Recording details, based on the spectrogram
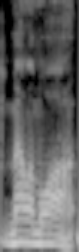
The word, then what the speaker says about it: Malinois: Malinois. – The Belgian Malinois.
